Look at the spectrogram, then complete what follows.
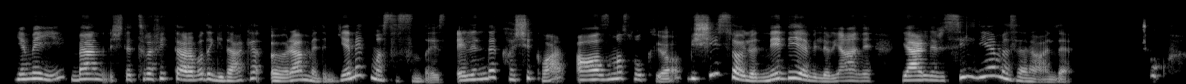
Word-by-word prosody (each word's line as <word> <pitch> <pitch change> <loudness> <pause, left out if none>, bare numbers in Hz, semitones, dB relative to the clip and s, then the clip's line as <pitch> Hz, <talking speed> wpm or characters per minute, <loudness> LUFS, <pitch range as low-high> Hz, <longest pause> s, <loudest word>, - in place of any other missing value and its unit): ye 240 - +2
yemeği 260 +3 +1
ben, 245 +2 +3
işte, 225 -1 -7
trafikte, 250 +1 -3
arabada 215 +4 +3
giderken 185 +8 -2
öğrenmedim. 165 0 +1
Yemek 310 - 0
masasındayız, 145 - -6
elinde 240 +10 +1
kaşık 230 - -4
var, 165 - -2
ağzıma 225 +5 +3
sokuyor. 225 - -5
Bir 275 - +3
şey 435 - +1
söylüyor, 200 - +3
ne 245 - +2
diyebilir, 195 - +2
yani? 165 +1 -3 0.3
"Yerleri 195 -1 +5
sil." 340 +3 +1
diyemez 340 - 0
herhâlde, 135 -8 -6 0.7
çok 405 -4 -10
220 Hz, 130 wpm, -23 LUFS, 175-270 Hz, 0.7 s, Yerleri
